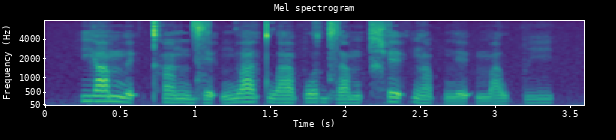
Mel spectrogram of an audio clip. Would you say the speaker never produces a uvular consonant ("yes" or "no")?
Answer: yes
